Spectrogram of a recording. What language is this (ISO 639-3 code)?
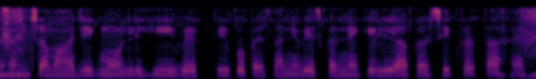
hin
